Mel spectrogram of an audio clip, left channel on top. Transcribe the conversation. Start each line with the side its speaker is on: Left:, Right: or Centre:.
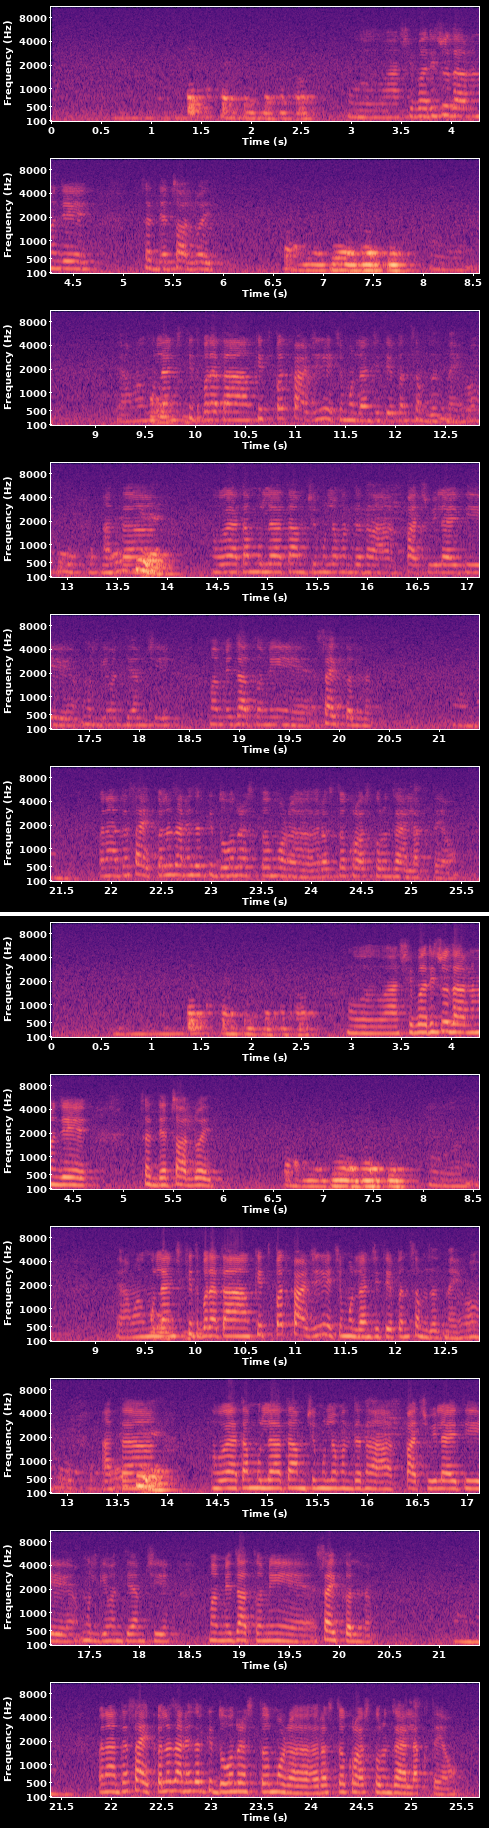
Left: काय <unintelligible>
Right: हो अशी बरीच उदाहरणं म्हणजे सध्या चालू आहेत.
Left: ह हो ह
Right: हो त्यामुळे मुलांची
Left: करायचं.
Right: कितपत आता कितपत काळजी घ्यायची मुलांची ते पण समजत
Left: किती
Right: नाही
Left: पडले आहेत का? होय
Right: आता
Left: की
Right: होय आता मुलं आता आमची मुलं म्हणतात ना पाचवीला आहे त मुलगी म्हणते आमची मम्मी जातो मी सायकलनं
Left: हां हां
Right: पण आता सायकल न जाण्यासारखी दोन रस्त रस्त क्रॉस करून जायला लागत अओ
